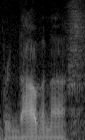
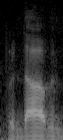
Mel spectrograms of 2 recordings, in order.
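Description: First: The final vowel is pronounced. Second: The final vowel is dropped. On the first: This is the Sanskrit way of saying it. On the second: This is the Hindi way of saying it.

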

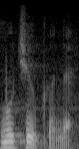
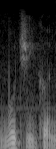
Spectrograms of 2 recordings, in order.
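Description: First: The second syllable has an 'oo' vowel. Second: The second syllable has an 'ee' vowel. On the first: The speaker calls it right. "It's Muchukunda" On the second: The speaker calls it wrong. "Sometimes people pronounce this demon's name wrong. They say Muchikunda"

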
